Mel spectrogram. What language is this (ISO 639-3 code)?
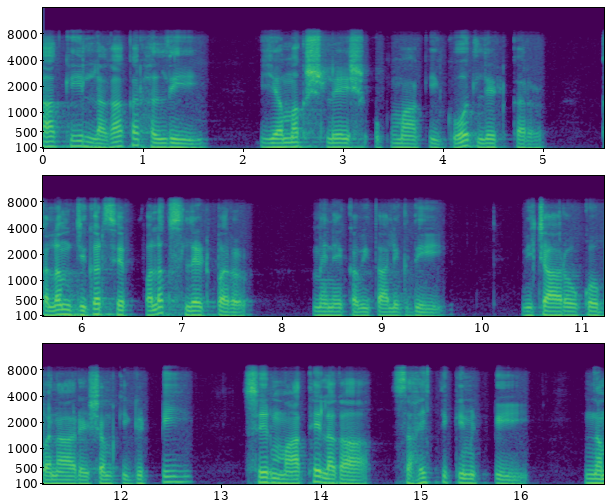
hin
